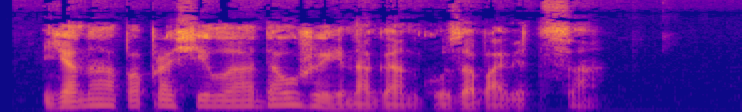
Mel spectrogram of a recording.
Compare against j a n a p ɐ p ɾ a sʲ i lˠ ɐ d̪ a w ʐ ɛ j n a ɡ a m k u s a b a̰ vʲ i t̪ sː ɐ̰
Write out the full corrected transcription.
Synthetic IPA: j a n a p ɐ p ɾ a sʲ i lˠ ɐ d̪ a w ʐ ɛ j n a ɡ a n k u z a b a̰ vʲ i t̪ sː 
